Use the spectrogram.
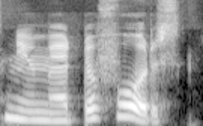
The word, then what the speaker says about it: pneumatophores: Here P is silent, so you are going to read this word as pneumatophores.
